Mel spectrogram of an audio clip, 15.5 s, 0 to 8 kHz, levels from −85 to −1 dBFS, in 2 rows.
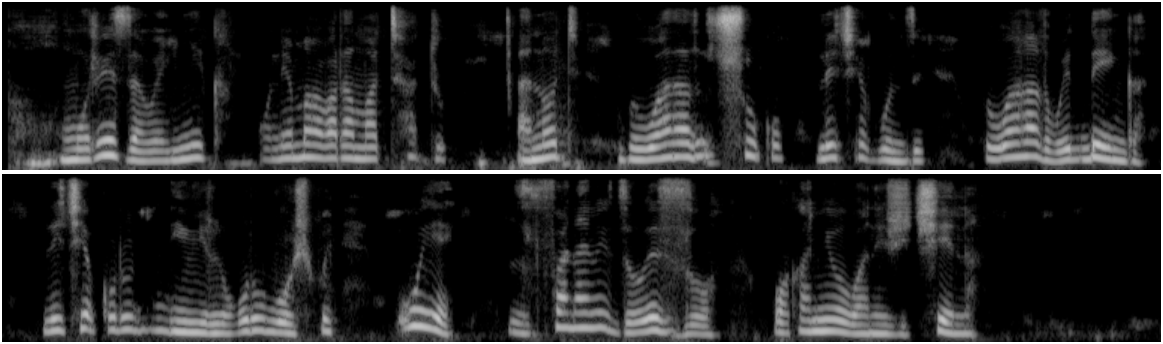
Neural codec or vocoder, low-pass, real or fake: codec, 16 kHz, 2 kbps, X-Codec, HuBERT features, trained on LibriSpeech; 7.2 kHz; fake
